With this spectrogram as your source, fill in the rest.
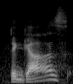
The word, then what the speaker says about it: Degas: Is D E G A S D Gaz actually is probably how it's said.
